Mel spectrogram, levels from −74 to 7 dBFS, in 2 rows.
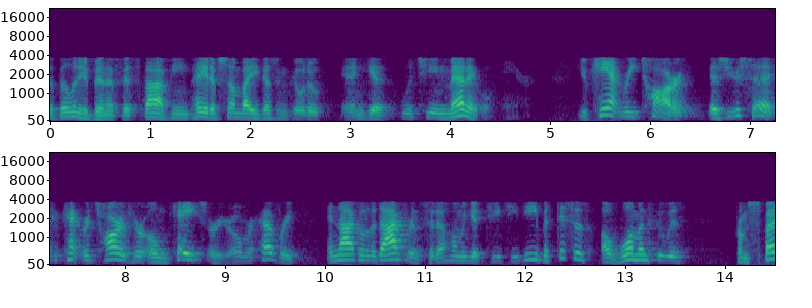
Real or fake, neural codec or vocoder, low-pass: fake; codec, 16 kHz, 0.5 kbps, X-Codec, WavLM features, trained on Multilingual LibriSpeech; 3.6 kHz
